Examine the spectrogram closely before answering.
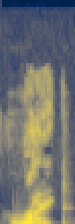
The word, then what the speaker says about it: right: consider the word right you may expect to hear WR but in typical American English that final T is less pronounced instead when I pronounce that last t my tongue simply makes contact at the roof of my mouth without fully releasing the sound this is what we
